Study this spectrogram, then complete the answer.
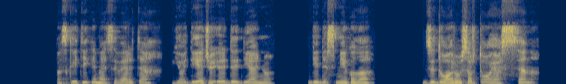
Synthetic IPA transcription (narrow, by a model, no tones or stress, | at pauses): pɐskɐɪt̪ʲiːkʲɪmʲɛɐt̪ʲsʲɪʋʲɛɾʲt̪ʲɛ | joːd̪ʲeːd͡ʒʲʊʔɪɾd̪ʲɪɾʲd̪ʲiɛnʲʊ | d̪ʲid̪ʲɛsʲmʲiːkɐlˠoː | d̪zʲɪd̪oːɾʲɛʊsɐɾt̪oːjoːsʲːɛnɐ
